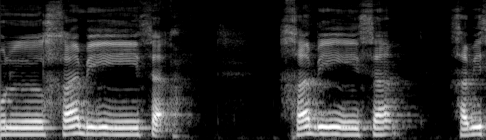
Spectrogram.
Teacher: خبیث میں خا کو موٹا ادا کریں گے، با کو یا کے ساتھ ملانا ہے، یا مدہ ایک الف مقدار میں کھینچیں گے، سا کو باریک ادا کریں گے۔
